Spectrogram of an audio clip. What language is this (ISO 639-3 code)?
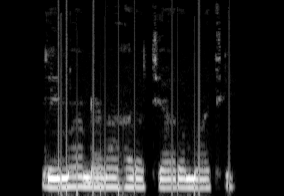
pus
